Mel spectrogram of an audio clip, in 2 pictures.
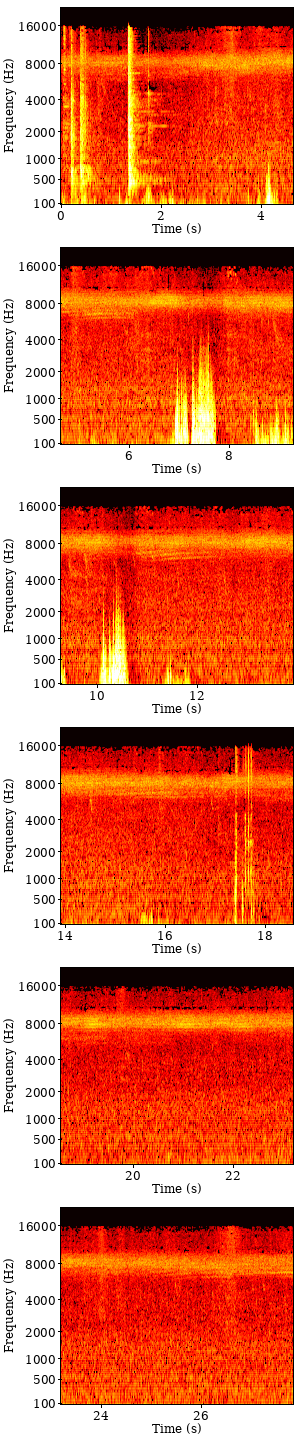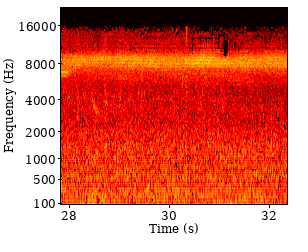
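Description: Handling noise from a phone: a run of knocks and rubbing thumps over the first dozen seconds as it is moved against a bag and set down, then one more sharp knock a few seconds later. Behind it, a faint steady high insect buzz with the wash of a shallow river.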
